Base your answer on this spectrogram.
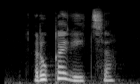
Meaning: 1. mitten, mitt 2. gauntlet
- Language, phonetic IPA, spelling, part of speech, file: Russian, [rʊkɐˈvʲit͡sə], рукавица, noun, Ru-рукавица.ogg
